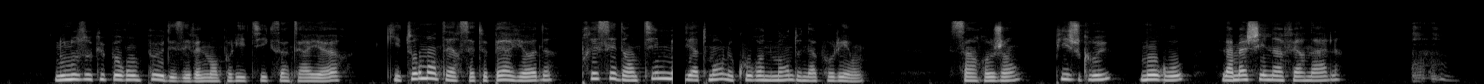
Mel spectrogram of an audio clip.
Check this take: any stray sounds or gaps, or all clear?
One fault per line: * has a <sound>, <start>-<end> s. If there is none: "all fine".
* has a dropout, 6.7-6.9 s
* has a throat clearing, 14.1-14.6 s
